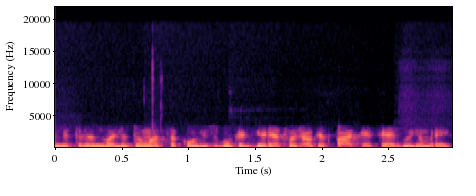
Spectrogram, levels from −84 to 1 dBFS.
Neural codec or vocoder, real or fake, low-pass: vocoder, 44.1 kHz, 128 mel bands every 512 samples, BigVGAN v2; fake; 19.8 kHz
